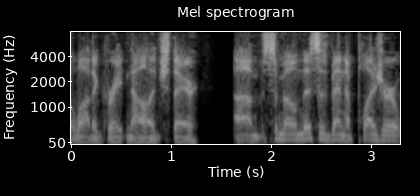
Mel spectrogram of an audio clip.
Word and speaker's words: Simon: It's Simone Hammer, and it's spelled like Simon. I have to always say that because I always get some people who say, hey, I can't find you, and I'm like, drop the E.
